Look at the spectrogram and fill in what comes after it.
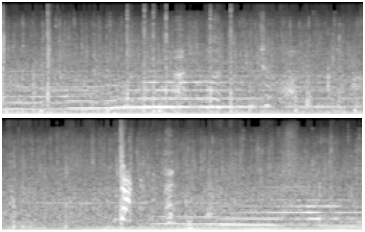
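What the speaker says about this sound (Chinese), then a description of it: "天上下雨了！" Rain falls in a steady, dense patter over an open sea setting, loud and continuous, mixed with music and a few brief voices and effects.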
